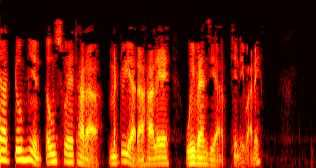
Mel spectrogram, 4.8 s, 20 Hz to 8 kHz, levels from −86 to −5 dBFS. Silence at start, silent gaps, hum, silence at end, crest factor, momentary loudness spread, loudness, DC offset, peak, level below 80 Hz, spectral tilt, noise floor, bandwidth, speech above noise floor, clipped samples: 0 s; none; none; 0.85 s; 20 dB; 10 LU; -26 LUFS; under 0.1%; -6 dBFS; -52 dBFS; -11 dB/octave; -67 dBFS; 5.8 kHz; 42 dB; under 0.1%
